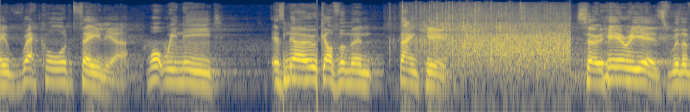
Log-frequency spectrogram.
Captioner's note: applause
